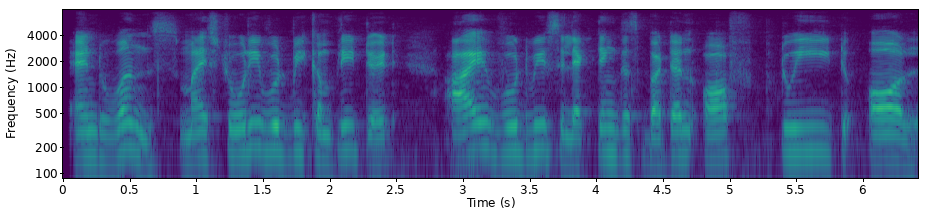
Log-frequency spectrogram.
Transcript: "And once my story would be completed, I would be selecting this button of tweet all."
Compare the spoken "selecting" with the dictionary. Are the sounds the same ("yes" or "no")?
yes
